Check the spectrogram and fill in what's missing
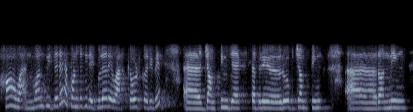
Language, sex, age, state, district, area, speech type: Odia, female, 18-30, Odisha, Puri, urban, conversation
